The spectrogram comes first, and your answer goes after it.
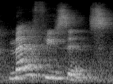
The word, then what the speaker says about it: malfeasance: तो जिस तरह से मैं प्रोनाउंस कर रही हूँ उस तरह से आप भी कीजिएगा, मेलफिजेंस।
